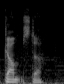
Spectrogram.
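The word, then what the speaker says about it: Godmanchester: far as I'm aware God Manchester is gumpster I I think it's not that near me but I I am aware of it it's existence I'm fairly certain it was it's gumpster and now you're all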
